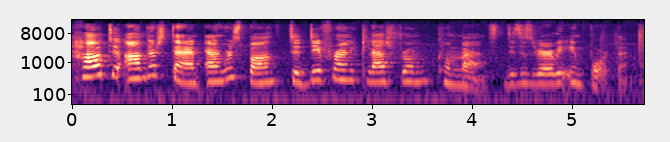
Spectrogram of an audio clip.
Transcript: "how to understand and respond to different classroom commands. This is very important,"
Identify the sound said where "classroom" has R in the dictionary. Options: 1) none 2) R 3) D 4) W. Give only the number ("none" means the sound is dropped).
2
